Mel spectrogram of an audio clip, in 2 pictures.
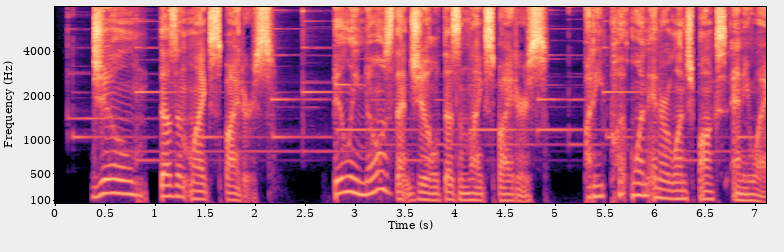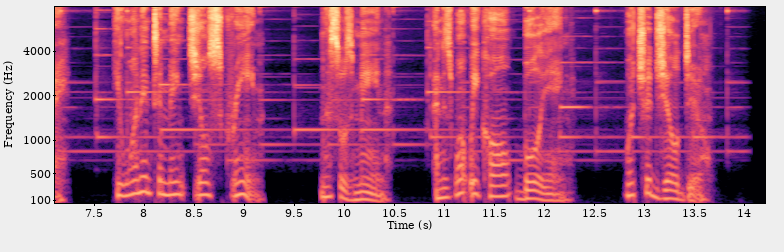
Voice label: eLearning Kids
